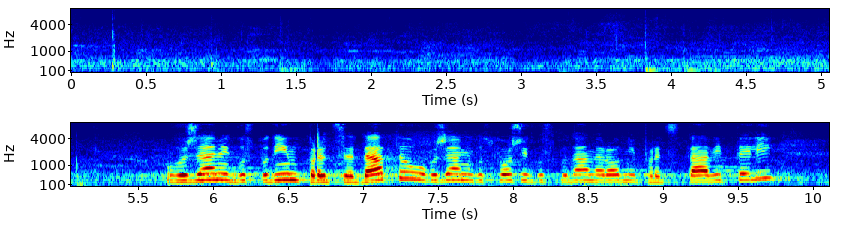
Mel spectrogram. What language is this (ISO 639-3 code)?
bul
